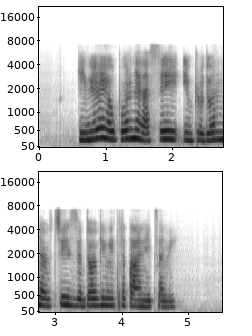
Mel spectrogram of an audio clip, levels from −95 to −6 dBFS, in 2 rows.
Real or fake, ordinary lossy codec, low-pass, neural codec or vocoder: fake; none; 7.2 kHz; codec, 16 kHz, 1 kbps, FreqCodec, smaller model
